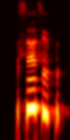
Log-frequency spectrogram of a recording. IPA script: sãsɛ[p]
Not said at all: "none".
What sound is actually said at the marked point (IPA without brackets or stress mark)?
p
